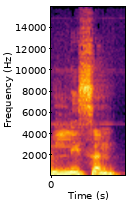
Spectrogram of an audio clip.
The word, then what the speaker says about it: listen: LISTEN, LISTEN. तो इसको पढ़ते हैं हम लिसन. ठीक है, लिसन केयरफुली स्टूडेंट्स. टीचर्स भी अक्सर बोलते हैं ये लिसन में कौन सा टी साइलेंट है बेटा जी.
